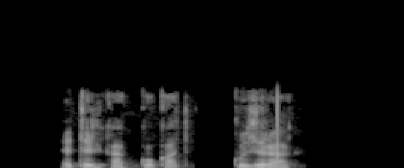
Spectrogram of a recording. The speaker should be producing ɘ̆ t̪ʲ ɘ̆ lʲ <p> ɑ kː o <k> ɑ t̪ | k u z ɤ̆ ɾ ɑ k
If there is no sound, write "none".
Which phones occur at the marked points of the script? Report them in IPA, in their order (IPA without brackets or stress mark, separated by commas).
k, k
